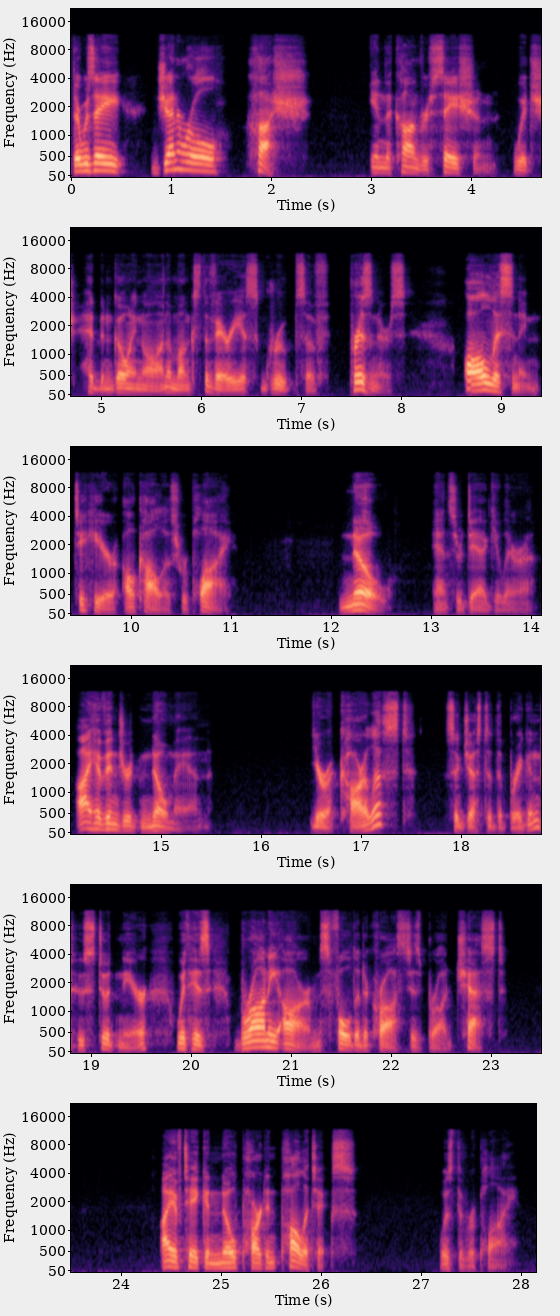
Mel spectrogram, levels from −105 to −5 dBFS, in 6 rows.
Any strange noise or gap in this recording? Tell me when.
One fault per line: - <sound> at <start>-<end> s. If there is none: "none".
none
